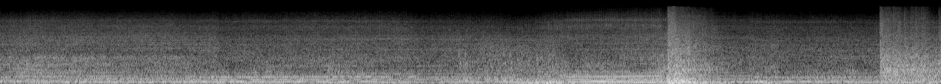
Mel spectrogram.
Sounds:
vehicle, car

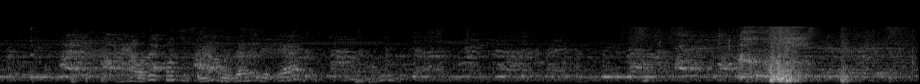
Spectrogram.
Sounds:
animal, speech, music

